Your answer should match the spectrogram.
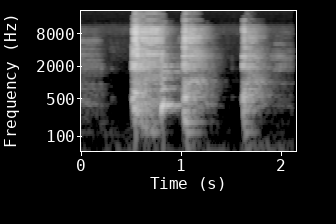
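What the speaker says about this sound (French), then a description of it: "je sors de la grippe et je tousse encore un petit peu" Three harsh coughs close up from someone recovering from flu, the first two back to back and a third after a short pause, with no speech.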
